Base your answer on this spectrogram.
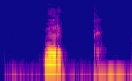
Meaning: poison; venom: 1. A substance that can cause organ dysfunction or death when ingested into an organism 2. Something damaging or harming a soul, a person
- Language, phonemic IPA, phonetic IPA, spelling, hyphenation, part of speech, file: Estonian, /ˈmyrk/, [ˈmyrkˑ], mürk, mürk, noun, Et-mürk.ogg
